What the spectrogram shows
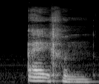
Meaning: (adjective) 1. own, private (not shared) 2. characteristic, typical, specific 3. Used with a possessive determiner to create a reflexive pronoun
- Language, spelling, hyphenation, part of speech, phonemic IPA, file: Dutch, eigen, ei‧gen, adjective / verb, /ˈɛi̯ɣə(n)/, Nl-eigen.ogg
